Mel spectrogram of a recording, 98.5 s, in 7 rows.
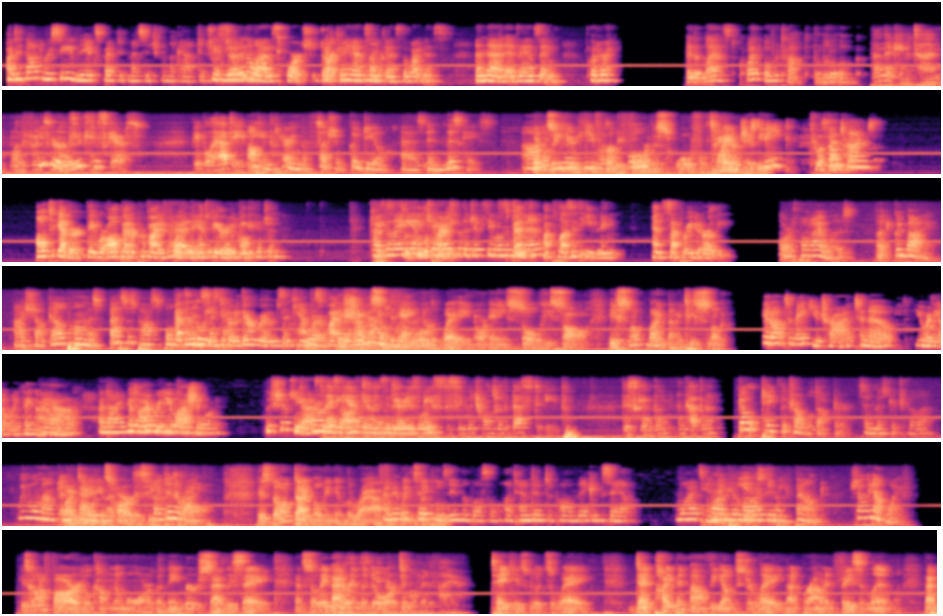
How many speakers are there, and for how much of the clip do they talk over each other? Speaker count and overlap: eight, about 29%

